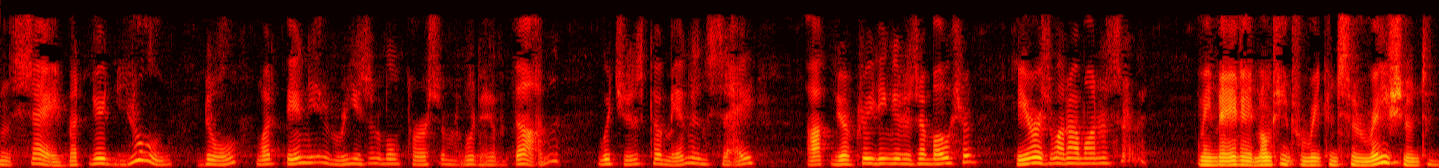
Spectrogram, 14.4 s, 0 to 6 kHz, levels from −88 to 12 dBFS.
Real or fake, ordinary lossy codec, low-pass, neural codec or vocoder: fake; MP3, 32 kbps; 5.4 kHz; autoencoder, 22.05 kHz, a latent of 192 numbers a frame, VITS, trained on one speaker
